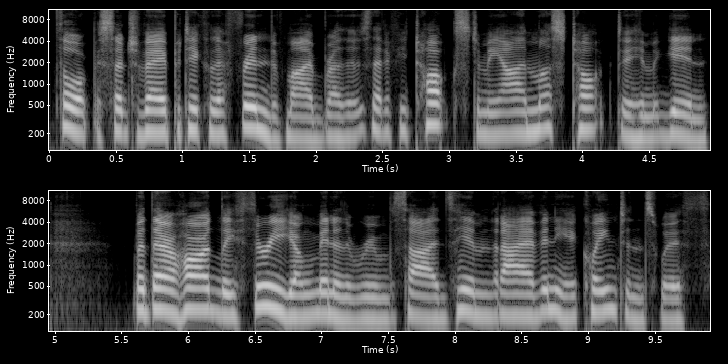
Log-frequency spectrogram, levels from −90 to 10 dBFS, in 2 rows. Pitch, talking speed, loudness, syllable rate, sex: 200 Hz, 240 wpm, -20 LUFS, 6.1 syllables/s, female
